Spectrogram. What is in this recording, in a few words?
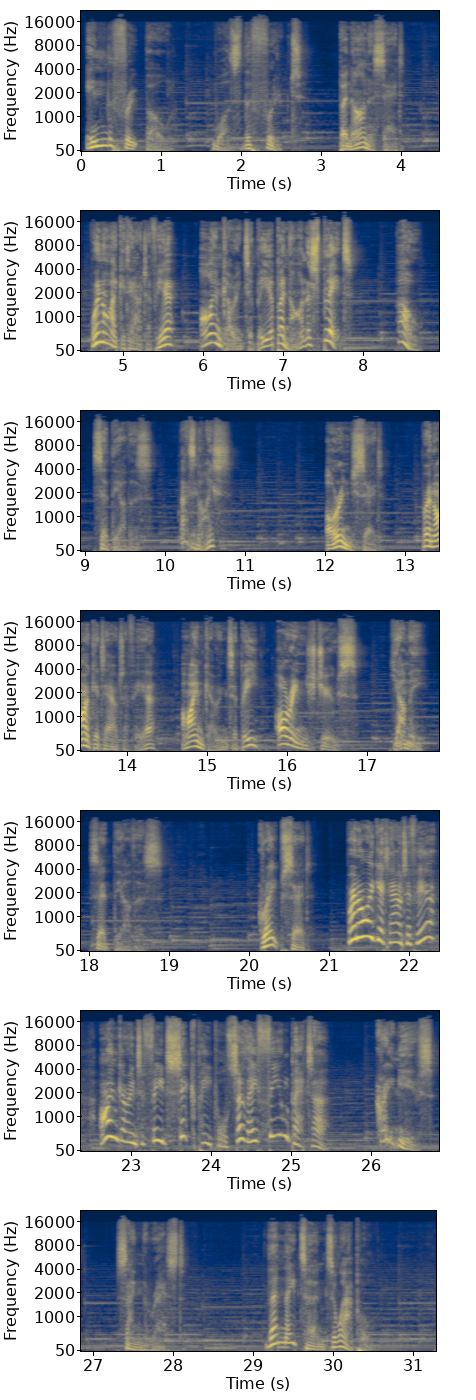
Childrens Story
